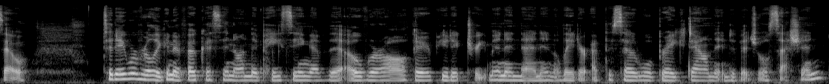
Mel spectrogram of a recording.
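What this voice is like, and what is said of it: Raspy, strained voice. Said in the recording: “I'm about to lose my voice at any point... you might hear me come in and out and get a little raspy, but excuse my voice.”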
